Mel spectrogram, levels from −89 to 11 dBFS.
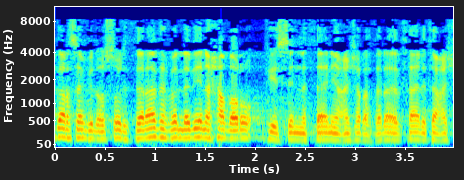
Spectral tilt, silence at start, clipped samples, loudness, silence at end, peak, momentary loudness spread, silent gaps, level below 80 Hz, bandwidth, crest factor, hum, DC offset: -5 dB/octave; 0 s; under 0.1%; -17 LUFS; 0 s; 0 dBFS; 5 LU; none; -56 dBFS; 8.8 kHz; 16 dB; none; under 0.1%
